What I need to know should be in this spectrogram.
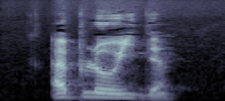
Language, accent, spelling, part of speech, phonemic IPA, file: French, France, haploïde, adjective / noun, /a.plɔ.id/, LL-Q150 (fra)-haploïde.wav
- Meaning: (adjective) haploid; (noun) haploid organism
